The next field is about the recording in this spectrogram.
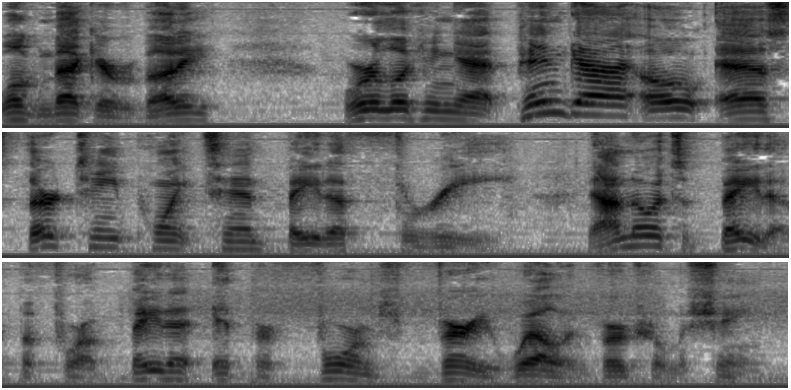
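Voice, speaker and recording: A man speaks at a moderate pace with a fairly high pitch and a bright, sharp tone. His pitch swings very widely, and room echo is audible. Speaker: tech reviewer. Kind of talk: software review tutorial. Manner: casual.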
